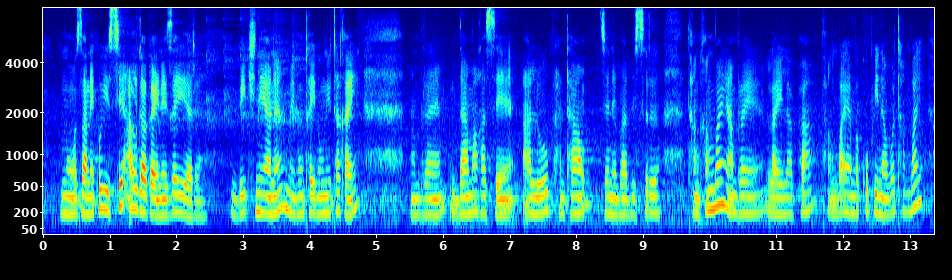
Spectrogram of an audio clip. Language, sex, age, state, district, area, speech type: Bodo, female, 30-45, Assam, Kokrajhar, rural, spontaneous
